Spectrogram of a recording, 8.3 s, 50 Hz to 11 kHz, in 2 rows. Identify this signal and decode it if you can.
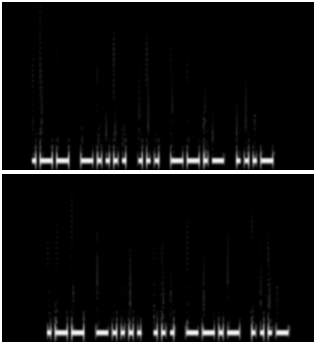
Morse code, heard as a keyed tone, about 21 wpm, 700 Hz. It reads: W6SQV W6SQV
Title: USA Call Signs - 5 Characters - Repeated 3x - 22wpm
